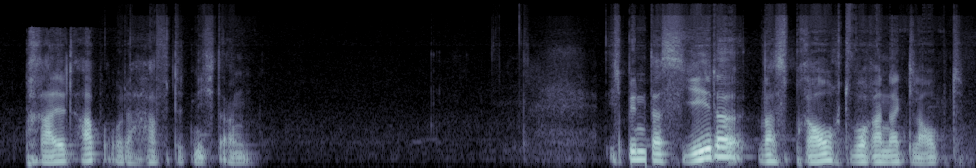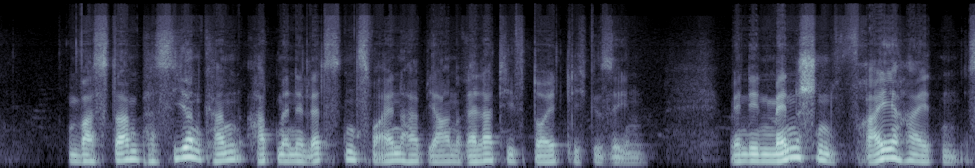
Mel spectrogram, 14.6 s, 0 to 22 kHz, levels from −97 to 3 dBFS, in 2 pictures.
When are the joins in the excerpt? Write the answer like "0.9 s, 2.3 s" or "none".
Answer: 4.8 s, 7.8 s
